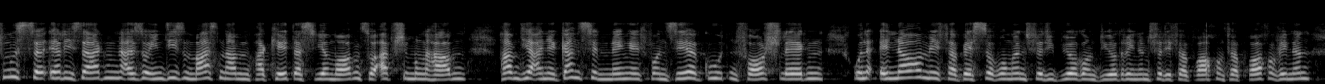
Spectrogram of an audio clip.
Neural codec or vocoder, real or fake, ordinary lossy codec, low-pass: codec, 16 kHz, 4.8 kbps, FACodec; fake; none; 7.2 kHz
